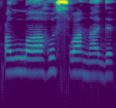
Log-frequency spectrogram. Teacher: لفظ اللہ کو موٹا کریں گے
